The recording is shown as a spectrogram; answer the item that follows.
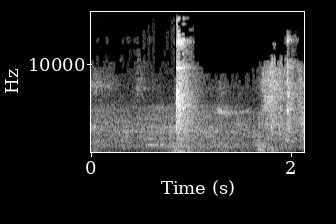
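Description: A single sharp knock about a second in, over steady room noise.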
